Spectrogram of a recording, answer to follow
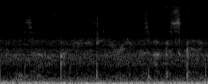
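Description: A woman whispering close to the microphone over a steady low hum.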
